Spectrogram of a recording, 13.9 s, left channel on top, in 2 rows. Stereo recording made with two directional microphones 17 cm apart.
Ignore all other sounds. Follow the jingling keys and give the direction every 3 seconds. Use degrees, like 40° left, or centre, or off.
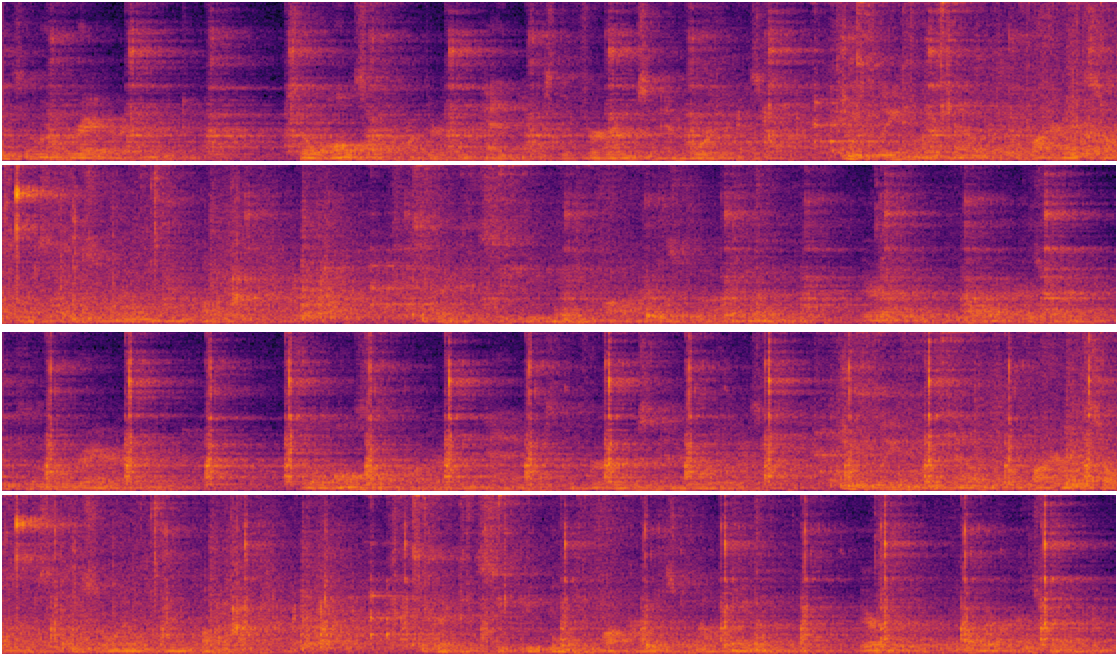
off, 60° left, 10° left, 50° right, off.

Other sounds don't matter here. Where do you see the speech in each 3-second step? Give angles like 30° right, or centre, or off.
50° left, 30° left, 10° right, 50° right, 60° right.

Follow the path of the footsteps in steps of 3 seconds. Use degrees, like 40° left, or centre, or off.
off, 50° right, 20° right, 10° right, 40° right.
